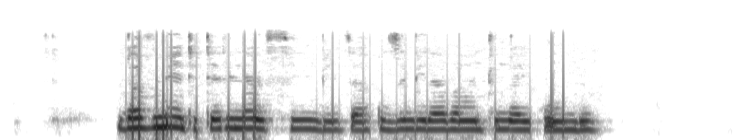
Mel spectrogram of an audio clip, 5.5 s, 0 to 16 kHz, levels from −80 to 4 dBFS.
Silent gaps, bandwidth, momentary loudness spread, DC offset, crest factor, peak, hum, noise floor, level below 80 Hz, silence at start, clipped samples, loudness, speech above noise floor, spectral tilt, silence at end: none; 7.8 kHz; 8 LU; under 0.1%; 16 dB; -2 dBFS; none; -82 dBFS; -46 dBFS; 0.9 s; under 0.1%; -18 LUFS; 65 dB; -7.5 dB/octave; 1 s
